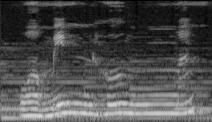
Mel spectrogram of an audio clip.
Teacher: mim sukun bertemu dengan mim, hukum bacaannya adalah idgham mimi, cara membacanya ditahan 2 harokat.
